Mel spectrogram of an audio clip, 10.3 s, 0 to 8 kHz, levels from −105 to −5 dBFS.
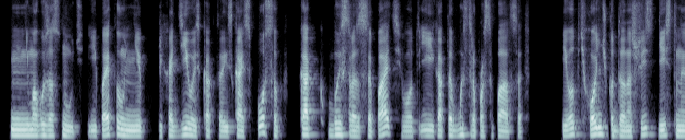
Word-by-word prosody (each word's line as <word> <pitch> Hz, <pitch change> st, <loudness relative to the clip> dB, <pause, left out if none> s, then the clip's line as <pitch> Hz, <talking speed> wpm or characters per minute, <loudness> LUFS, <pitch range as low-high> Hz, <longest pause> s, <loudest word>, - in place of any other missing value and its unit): не 115 Hz, 0 st, +4 dB
могу 115 Hz, 0 st, +3 dB
заснуть, 110 Hz, -3 st, -2 dB
и 105 Hz, 0 st, -3 dB
поэтому 125 Hz, +4 st, +2 dB
мне 105 Hz, -2 st, +2 dB, 0.2 s
приходилось 110 Hz, +1 st, 0 dB
как-то 105 Hz, -1 st, -3 dB
искать 100 Hz, +1 st, 0 dB
способ, 165 Hz, +1 st, -2 dB, 0.2 s
как 125 Hz, 0 st, +4 dB
быстро 120 Hz, -2 st, +1 dB
засыпать 125 Hz, +10 st, +1 dB
вот 100 Hz, 0 st, -5 dB
и 110 Hz, 0 st, -2 dB
как-то 110 Hz, +2 st, +1 dB
быстро 115 Hz, +1 st, -4 dB
просыпаться. 100 Hz, -2 st, -2 dB, 0.6 s
И 110 Hz, -, -1 dB
вот 130 Hz, +3 st, +1 dB
потихонечку, 135 Hz, +1 st, +2 dB
да, 100 Hz, +1 st, +1 dB
нашлись 125 Hz, +7 st, -3 dB
действенные 110 Hz, -3 st, 0 dB
110 Hz, 140 wpm, -25 LUFS, 105-125 Hz, 0.6 s, не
